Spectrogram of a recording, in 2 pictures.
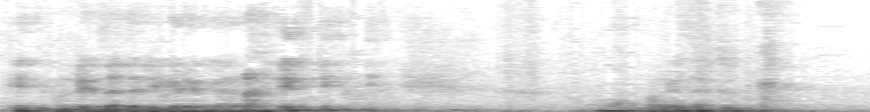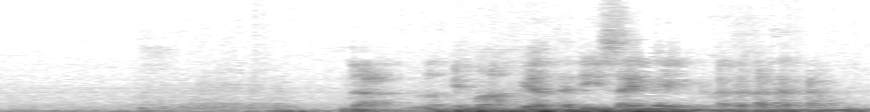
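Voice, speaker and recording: A man preaching at a church seminar, telling stories loudly and acting out the voices of the people in them. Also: lowish voice, measured pace, long pauses, recorded from a distance, phone-quality sound, a little hiss or hum. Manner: animated, acts out voices of people in his stories; loud, forceful preaching. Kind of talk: storytelling sermon at a church seminar. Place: church hall. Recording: very echoey hall, voice from off-mic.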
